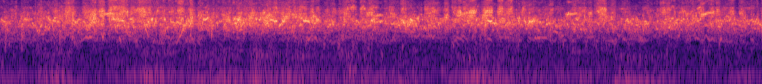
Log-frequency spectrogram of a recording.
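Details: Colony of budgies in an aviary, a crowd of birds chirping together in a steady, busy stream of high twittering and warbling with brief squawks, the chatter never pausing over several seconds.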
